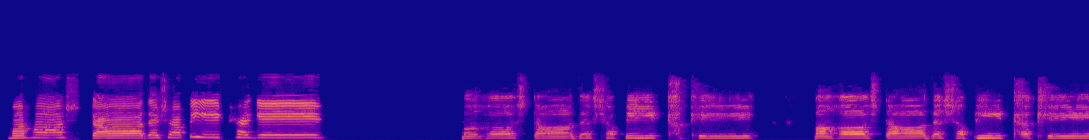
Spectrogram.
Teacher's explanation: ಪೀಠಗೆ ಠಾ ಇಸ್ ಮಹಾಪ್ರಾಣ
